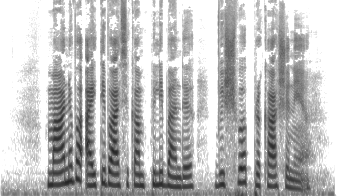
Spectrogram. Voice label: Sinhalese title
